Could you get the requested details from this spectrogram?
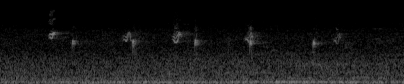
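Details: Ducklings with a parent duck, four young paddling past water lilies on a pond, giving faint, short high peeps that drop slightly in pitch, about seven spaced through the recording over a low steady background hum.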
